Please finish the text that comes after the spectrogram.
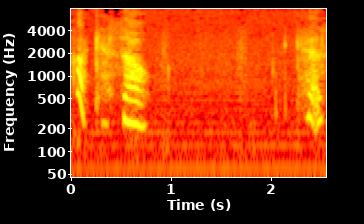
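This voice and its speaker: A woman playing an earnest, wistful young girl with halting, sincere speech in a 1970s radio drama. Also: a little high, expressive, slight background noise. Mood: plaintive, guilty. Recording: dull 1970s radio broadcast.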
